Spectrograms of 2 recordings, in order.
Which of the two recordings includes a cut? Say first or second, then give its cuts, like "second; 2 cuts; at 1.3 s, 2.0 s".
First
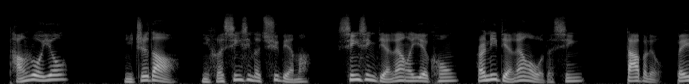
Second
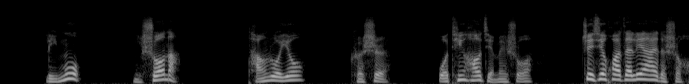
first; 2 cuts; at 3.2 s, 4.7 s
